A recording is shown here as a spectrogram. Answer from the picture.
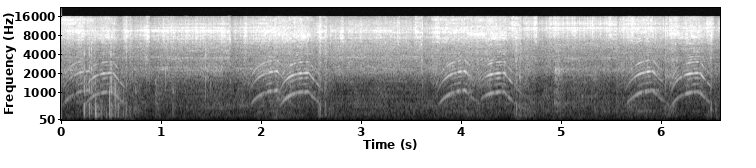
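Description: Battery-powered toy robots giving a repeating electronic chirp: a pair of quick rising-then-falling chirps about every two seconds, very evenly spaced, over a steady high hiss from their small gear motors.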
